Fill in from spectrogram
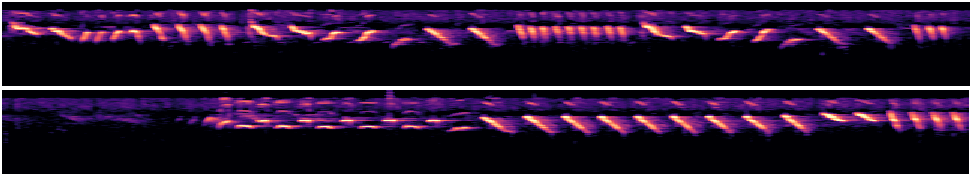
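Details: Sharp, melodious White-eye (Pleci) masteran song: quick high whistled notes in rapid bursts, a pause of about a second near the middle, then more fast, bright, slurred chirps resuming.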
